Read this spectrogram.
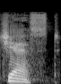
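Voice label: "jest", American English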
